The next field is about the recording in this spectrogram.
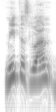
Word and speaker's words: MIT Sloan: Bien, vamos a ver un artículo que publicó Management Review, mit Sloan. Es Meet Sloan Maya, Man, Management Review. Órale, que no, tengo una buena pronunciación. Es Meet Sloan de Management Review. Ah, ¿verdad? Ahora sí quedó bien.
